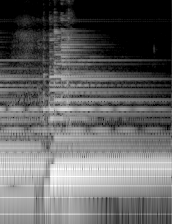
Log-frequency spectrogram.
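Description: A guitar chord strummed once with the thumb wrapped over the neck and the high E string muted; a single near, clean strum that rings on and slowly fades.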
